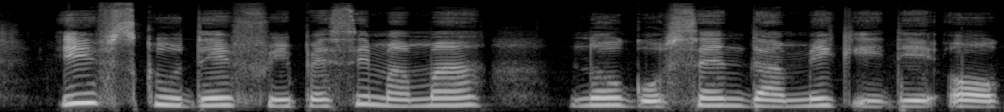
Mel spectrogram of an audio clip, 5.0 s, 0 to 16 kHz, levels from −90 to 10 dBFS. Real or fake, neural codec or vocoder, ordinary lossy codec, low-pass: real; none; none; 14.4 kHz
